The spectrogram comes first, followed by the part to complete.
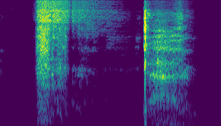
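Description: A man's heavy sighing exhale, followed about a second later by a second short, sharp breath out.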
